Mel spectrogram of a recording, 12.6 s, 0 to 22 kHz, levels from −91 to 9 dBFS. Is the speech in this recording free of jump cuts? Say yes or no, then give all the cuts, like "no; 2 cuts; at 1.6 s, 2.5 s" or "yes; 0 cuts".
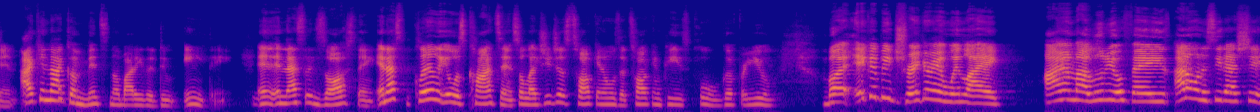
yes; 0 cuts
